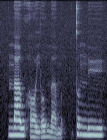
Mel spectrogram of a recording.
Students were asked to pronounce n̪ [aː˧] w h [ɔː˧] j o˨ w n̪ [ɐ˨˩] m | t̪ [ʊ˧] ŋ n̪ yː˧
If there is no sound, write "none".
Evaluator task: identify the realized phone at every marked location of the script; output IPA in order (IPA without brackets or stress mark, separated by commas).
aː˧, ɔː˨˩, ɐ˨˩, ʊ˧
